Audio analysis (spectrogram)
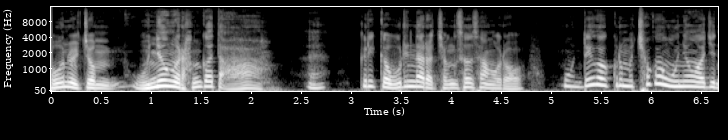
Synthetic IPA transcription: onɯɭt͡ɕomuɲʌŋɯɾhanɡʌda̰ | e | kɯɾik͈auɾinaɾat͡ɕʌŋsʰʌsʰaŋɯɾo̰ | mʌne̞ɡakɯɾʌmʌt͡ɕʰʌɡauɲʌŋɦad͡ʑin

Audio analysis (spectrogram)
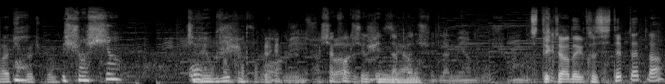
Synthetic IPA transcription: wɛt̪yøy̥vøʃyɛ̃ʃjɛ̃ | ʒavɛubliʒed̪əkɔ̃t̪χɔ̃kɛ̃mɛaʃakfwakəʒɛlvɛsapanʒəfɛd̪əlamɛʁd̪ɔʃsɛ̥t̪ɛklɛʁd̪elɛk̚t̪χisi̥t̪epø̥t̪ɛt̪χla

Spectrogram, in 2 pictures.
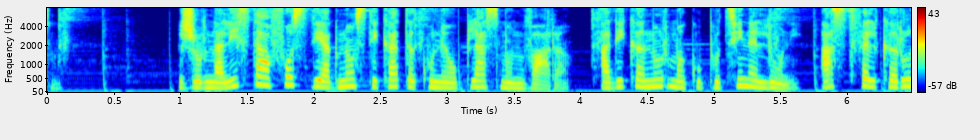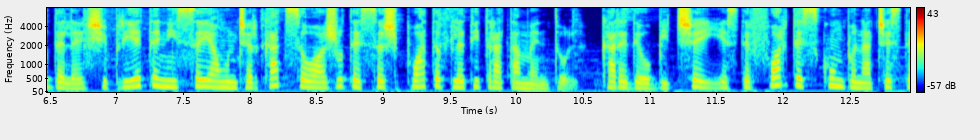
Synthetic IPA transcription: ʒurnalist̪aːfo̞st̪̚d̪iaɡno̞st̪ikat̪əkune̞o̞plasmɨnvaɾə̰ | ad̪ikəɨnurməkuput̪sine̞lunʲast̪fe̞lkəɾud̪e̞le̞ʃipɾije̞t̪e̞nisəjawɨnt͡ʃe̞rkat̪səo̞aʒut̪e̞səʃʲpoat̪əplət̪it̪ɾat̪ame̞nt̪ṵlkaɾe̞d̪e̞o̞bit͡ʃe̞jːe̞st̪e̞foart̪e̞skumpɨnat͡ʃe̞st̪

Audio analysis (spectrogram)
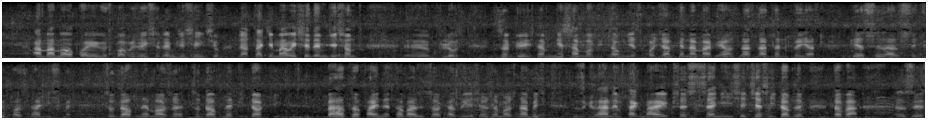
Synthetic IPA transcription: amamɘɔbɔjɛjuʂpɔvɘʐɛjɕɛd̪ɛmd͡ʑeɕeɲt͡ɕu | lat̪ːakʲɛmawɛɕɛd̪ɛmd͡ʑeɕɔnt̪ | pluszɾɔbʲiwɛɕnamɲɛsamɔvʲit̪ɔ̃w̃ɲɛspɔd͡ʑaŋkɛnamavʲjajɔ̃nt̪snasnat̪ɛnvɘjast̪ | pʲjɛɾfʂɘɾazvʐɘt͡ɕupɔznalʲiɕmɘ | t̪sud̪ɔvnɛmɔʐɛt̪sud̪ɔvnɛvʲid̪ɔkʲibaɾd̪zɔfajnɛt̪ɔvaʐɘst̪ɔːkazujɛɕɛʐɛmɔʐnabɘd͡ʑzɡɾanɘmft̪akmawɛjpʂɛstʂɛɲiːɕɛt͡ɕɛʂɘd͡ʑd̪ɔbʐɘmt̪ɔvaʐɘ

